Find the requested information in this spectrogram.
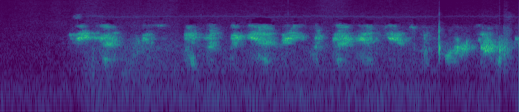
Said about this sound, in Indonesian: Ya, volume televisinya dikecilkan dulu.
